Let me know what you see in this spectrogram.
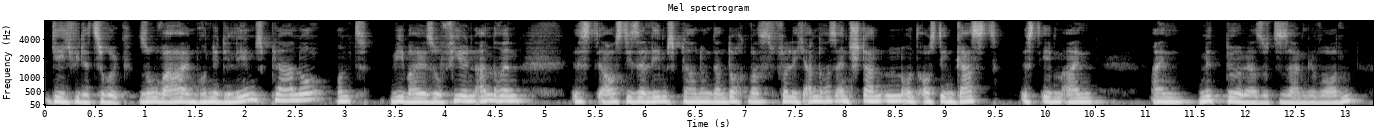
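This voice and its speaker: The tone is dark and mellow, somewhat breathy. Loudness stays very even and intonation fairly even. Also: man. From Kiel, northern Germany. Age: 40s. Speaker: politician. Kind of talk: interview. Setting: studio.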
